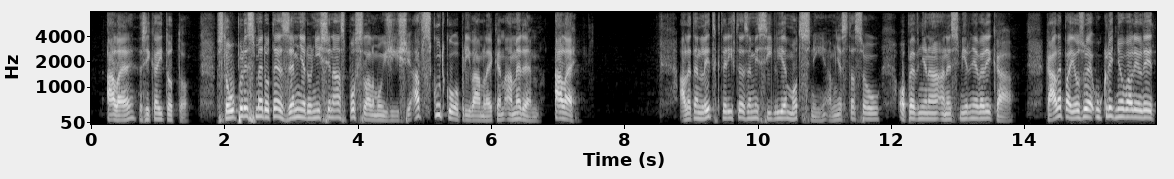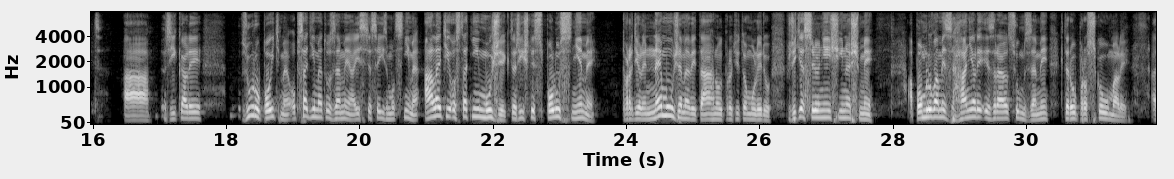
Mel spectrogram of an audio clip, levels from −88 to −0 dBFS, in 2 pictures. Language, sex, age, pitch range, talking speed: Czech, male, 40-59, 150-195 Hz, 160 wpm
